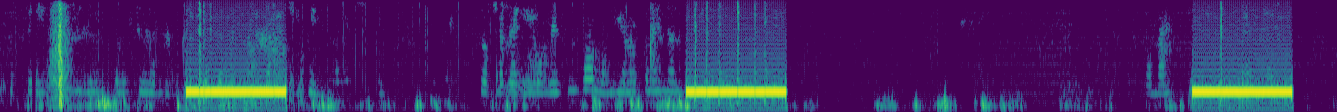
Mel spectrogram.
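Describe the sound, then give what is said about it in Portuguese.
Ringing tone of an outgoing phone call being placed: three steady, mid-pitched beeps, each about a second long and roughly five seconds apart, with a voice talking quietly between them. “Só um minutinho. Calma aí. Tô fazendo uma ligação.”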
